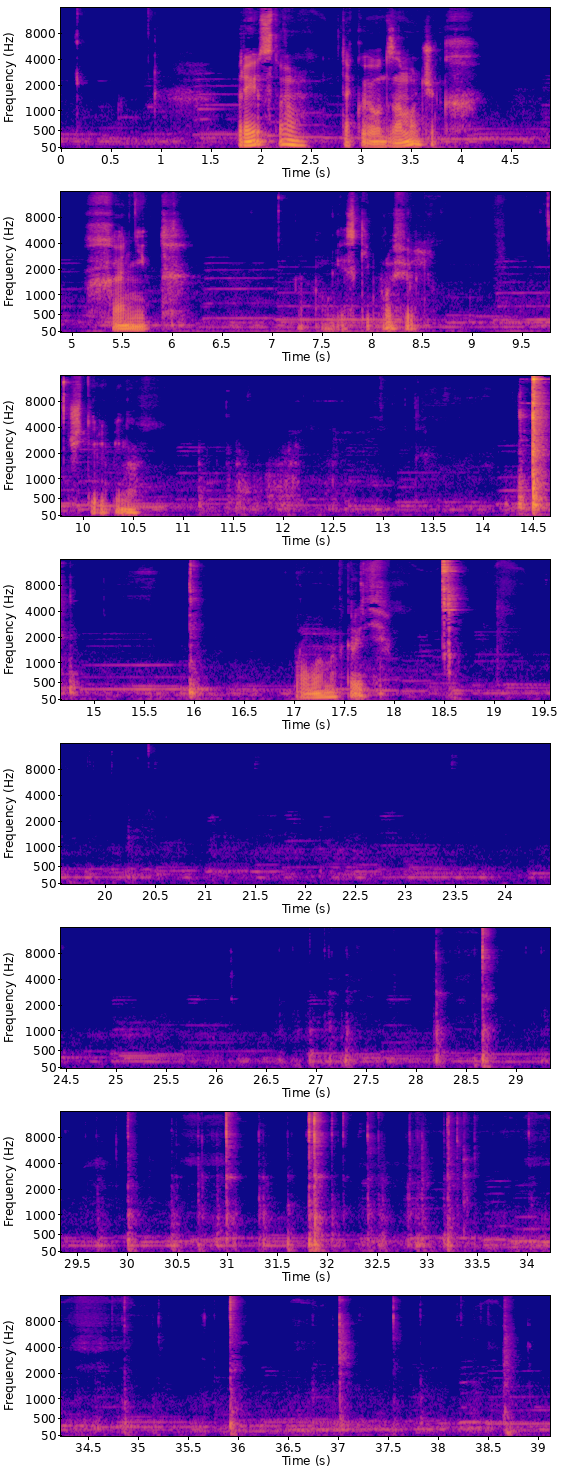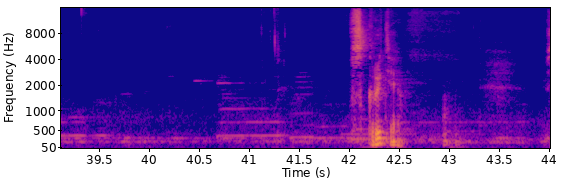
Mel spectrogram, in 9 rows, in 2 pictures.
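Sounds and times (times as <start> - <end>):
soft background music: 0.0 - 44.0.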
